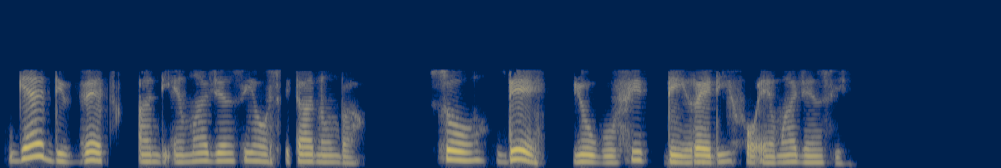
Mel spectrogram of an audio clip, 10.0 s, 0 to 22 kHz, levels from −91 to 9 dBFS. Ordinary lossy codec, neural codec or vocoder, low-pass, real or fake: AAC, 16 kbps; autoencoder, 48 kHz, 32 numbers a frame, DAC-VAE, trained on Japanese speech; 7.2 kHz; fake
